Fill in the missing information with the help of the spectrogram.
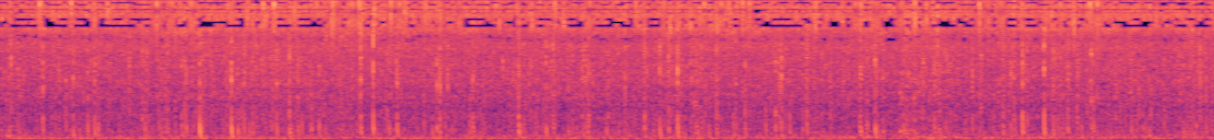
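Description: Heavy rain falling steadily onto a flooded street, with many separate drop hits close by.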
